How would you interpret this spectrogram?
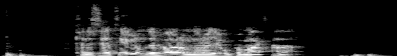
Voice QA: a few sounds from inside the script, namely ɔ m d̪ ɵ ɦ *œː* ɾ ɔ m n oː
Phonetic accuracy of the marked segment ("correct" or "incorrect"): correct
